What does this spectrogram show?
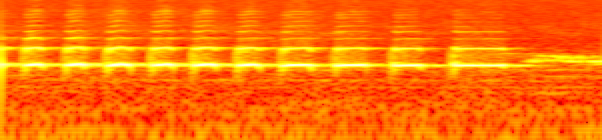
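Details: Bangkok-type zebra dove (perkutut) singing: a quick series of about nine clear, mellow cooing notes at an even pace, ending with a longer drawn-out note and a lower final coo.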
